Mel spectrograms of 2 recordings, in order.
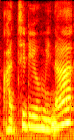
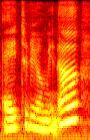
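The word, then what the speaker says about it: atrium: 말을 해보셔야 되거든요 그래서 우리가 보통 이제 아트리움이라는 그 발음으로 많이 하고요 약간 또 조금 그 a가 a라는 그 발음을 말하는 분들도 있어요 그래서 아트리움이나 에이트리움이나 들으실 때는 아 이거는 심방에 대해서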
